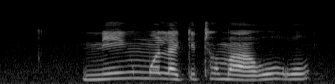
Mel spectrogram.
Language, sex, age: Northern Sotho, female, 21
